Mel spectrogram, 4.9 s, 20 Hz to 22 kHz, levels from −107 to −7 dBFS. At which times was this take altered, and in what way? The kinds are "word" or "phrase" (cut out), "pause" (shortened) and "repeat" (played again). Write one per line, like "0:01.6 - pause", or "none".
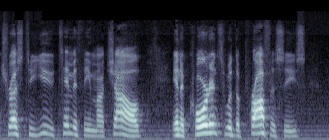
none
